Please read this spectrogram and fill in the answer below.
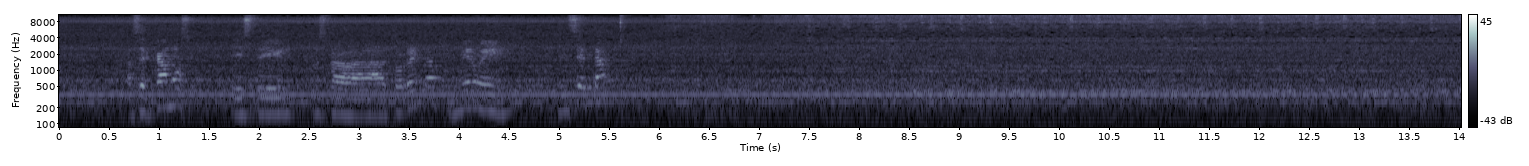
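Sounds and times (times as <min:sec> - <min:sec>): lathe machine humming: 0:05.8 - 0:14.0.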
